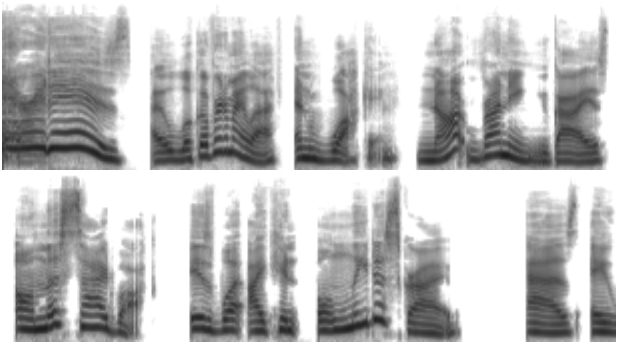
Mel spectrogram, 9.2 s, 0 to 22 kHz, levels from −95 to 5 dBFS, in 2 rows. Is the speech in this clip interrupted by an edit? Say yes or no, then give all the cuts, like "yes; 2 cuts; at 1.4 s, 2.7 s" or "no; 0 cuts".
yes; 1 cut; at 1.0 s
